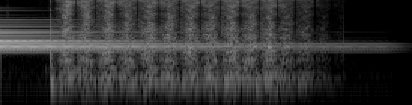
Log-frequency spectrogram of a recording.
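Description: Intro logo jingle: a bright chime chord rings on and slowly fades out, with a rapid scratchy rattle of about six strokes a second running over it from about half a second in until about three seconds in.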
